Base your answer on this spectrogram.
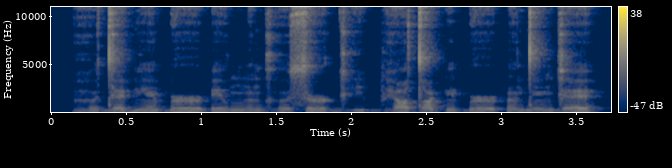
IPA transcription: ɦ ɵ d ɛ bʲ ɛ̃ ɓ ə˞ ʔ e u̯ ŋ ə̃ ɡʱ ɵ s ə˞ ɡʱ i bʱ ɛ dˤ ɵ pʲ ə̃ ɓ ə˞ ʔ ə̃ d ẽ ɡ ɛ

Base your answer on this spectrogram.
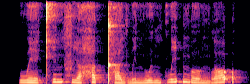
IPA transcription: w eː˨˩ kʰ i˦˥ n f i˩˦ a̯ h a˦˥ t̚ kʰ a˨˩ j w i˩˦ n w ɯ˨˩ ŋ k w i˥˩ ʔ ŋ oː˨˩ ŋ l ɔ˦˥ ʔ

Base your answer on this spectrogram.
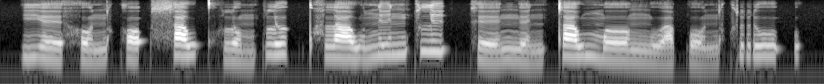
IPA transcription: j eː˨˩ h o˩˦ n k ɔ˨˩ ʔ s a˦˥ w kʰ l o˩˦ m p l ɯ˦˥ k̚ pʰ l a˧ w n i˦˥ n k l i˥˩ ʔ k eː˩˦ ŋ e˩˦ n t a˦˥ w m ɤː˧ ŋ u˩˦ a̯ p o˩˦ n k r u˥˩ ʔ

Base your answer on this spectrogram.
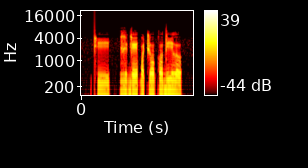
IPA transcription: kʰ iː˨ | ɣ ɪ˦˨ ɡ eː˦ ɓ ɔ˨ t͡ʃ oː˦ k o˦ d iː˦ l ʊ˨

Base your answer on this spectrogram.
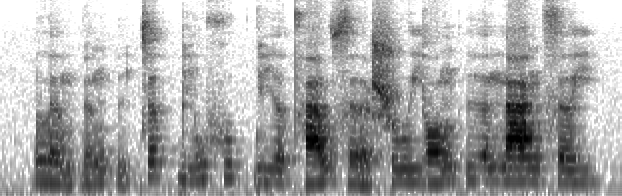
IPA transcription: l ə˨˩ m ɗ ə˧˥ ŋ ʔ ɨ˨˩˨ c ə˦˥ k̚ ɓ i˧˥ w x u˦˥ k̚ ɗ i˧ ə̯ t̪ʰ a˧˥ w s əː˨˩ ʂ u˧ j ɔ˧˥ ŋ ʔ ɨ˧ ə̯ n a˧ ŋ s ə˧ j

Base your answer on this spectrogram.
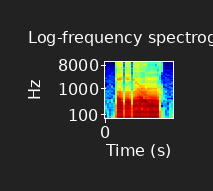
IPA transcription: e ɾʲ ɛ ɾʲ o ɲ

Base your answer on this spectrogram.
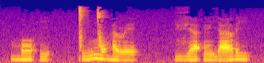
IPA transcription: ɦ o h i | ǀ i ŋ͡ǀ o ɦ æ ɭ e | vʲ æ ʔ ẽ j æ ɽ i

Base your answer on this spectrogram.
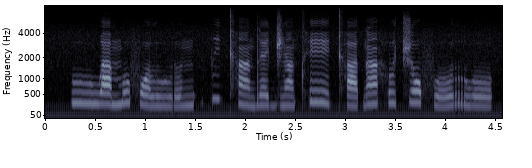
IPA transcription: uː˨ w a˨ m o˦ f ɔ˨ l uː˨ ɾ ʊ˦ n | p i˦ kʰ ã˨ d ɛ˨ d͡ʒ ã˨ tʰ eː˦˨ kʰ a˨ ɗ ã˦ h ʊ˦ t͡ʃ ɔ˦ f oː˨˦ r w o˦

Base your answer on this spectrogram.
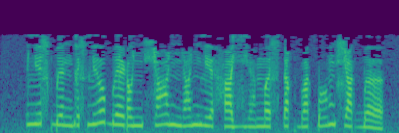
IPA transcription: lʲ ɐ ɬ ɡ͡b ɛ ŋ ɡ ɛ ɬ lʲ ɔ b ɛ ɽ ɔ ɲ ç ɑ̤ ɲ ɑ̤ ɲ lʲ a h ɑ zʲ ɑ̤ m ɐ ɬ ɗ ɛ q b ɑ k͡p ɔ̤ m ɕ ɑ ɡ͡b ɐ

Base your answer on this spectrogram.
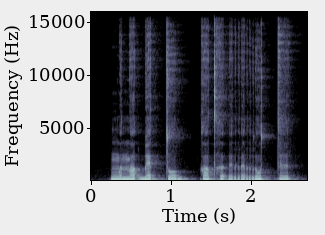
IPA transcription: ŋ͡m ə n̪ ʌ ɡ͡b ɛ tː o b kː ʌ t̪ʰ ə ʔ ɘ r ə r o tː ɘ

